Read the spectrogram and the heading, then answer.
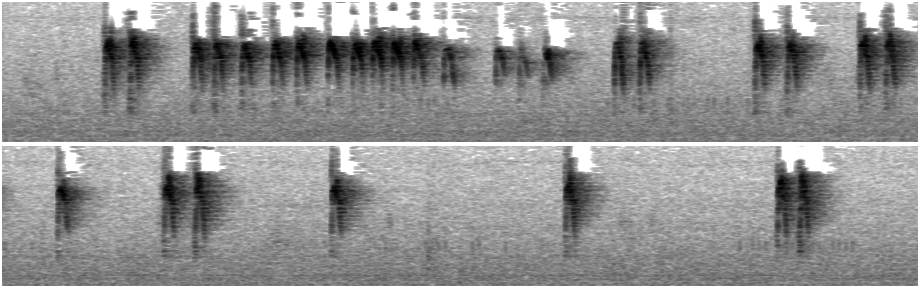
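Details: Fledgling white wagtail begging while a parent feeds it to fullness two days before it fledges off alone: a dense burst of sharp, high-pitched chips, then single chips spaced roughly half a second to a second apart, with low background rumble.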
